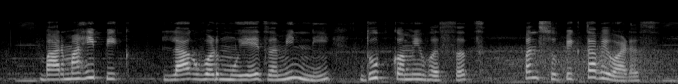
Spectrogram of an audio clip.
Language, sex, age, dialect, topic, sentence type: Marathi, female, 18-24, Northern Konkan, agriculture, statement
